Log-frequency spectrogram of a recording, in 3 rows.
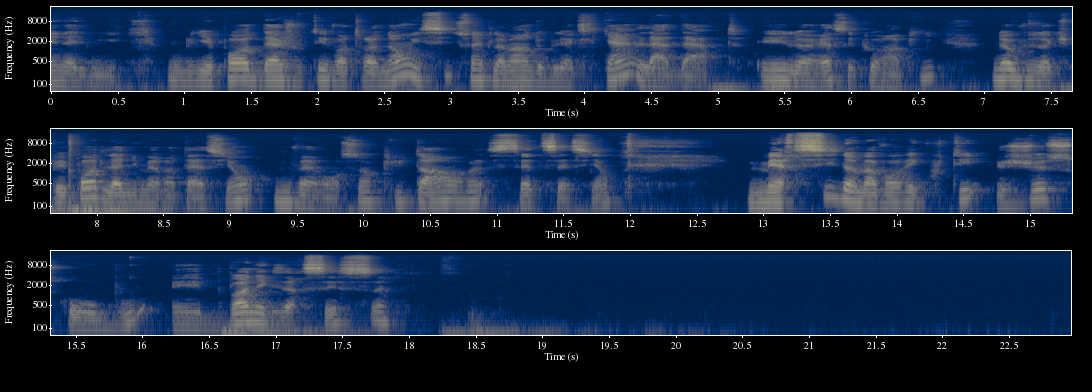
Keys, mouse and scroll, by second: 1.8 click, 3.8 click, 4.6-6.9 drag, 7.3-12.4 drag, 15.2 click.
